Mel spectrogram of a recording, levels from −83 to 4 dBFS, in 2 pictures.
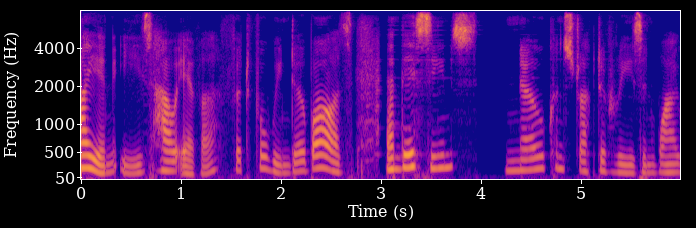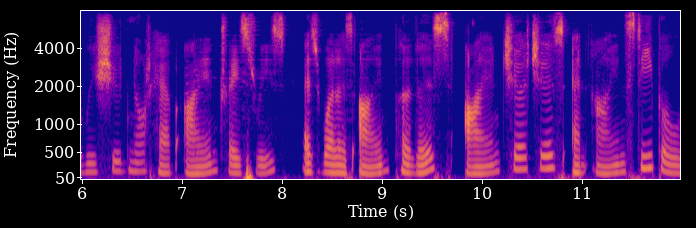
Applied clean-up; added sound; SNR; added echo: neural mask model DeepFilterNet 3.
